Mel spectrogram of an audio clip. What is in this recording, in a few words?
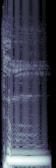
BASS THUM; Spectrasonics; Vocal Planet; Jazz FX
